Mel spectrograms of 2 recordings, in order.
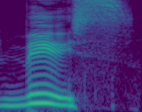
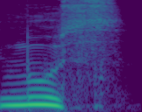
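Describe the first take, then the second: First: It is said with an Australian pronunciation. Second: It is said with a French pronunciation. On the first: "Australian is moose" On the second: "the French say"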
